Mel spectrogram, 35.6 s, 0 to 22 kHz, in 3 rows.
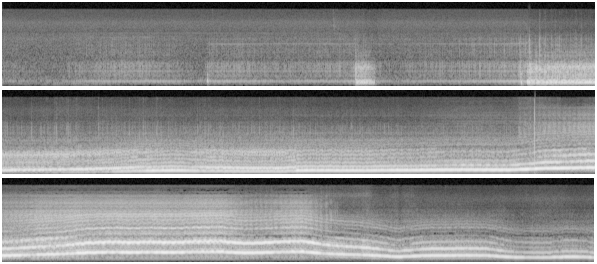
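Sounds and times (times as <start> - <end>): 
B3 theremin tone: 10.3 - 35.5.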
